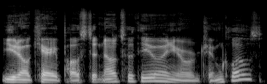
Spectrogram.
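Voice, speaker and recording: A man co-hosting a podcast with a deep voice, talking in a deadpan, mock-serious way. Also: normal speed, dry recording, studio quality. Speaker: podcast co-host. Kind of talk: casual chat.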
